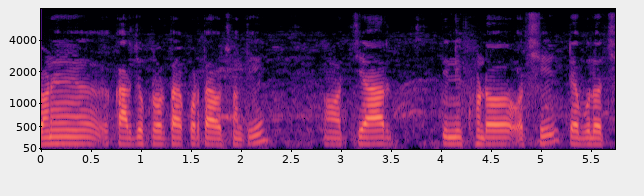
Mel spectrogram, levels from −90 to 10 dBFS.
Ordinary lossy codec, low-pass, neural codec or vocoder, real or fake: AAC, 48 kbps; 7.2 kHz; none; real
